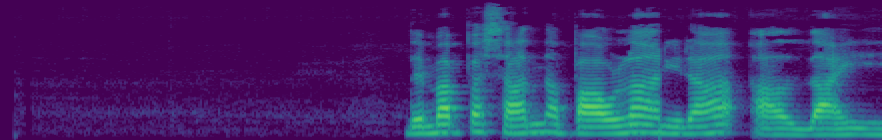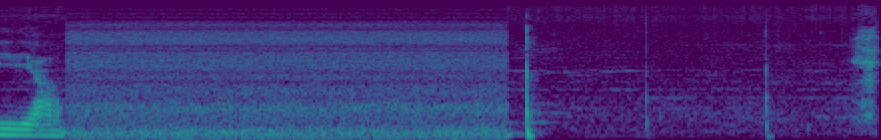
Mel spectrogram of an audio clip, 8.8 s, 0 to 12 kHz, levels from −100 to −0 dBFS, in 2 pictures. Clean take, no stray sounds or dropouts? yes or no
yes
